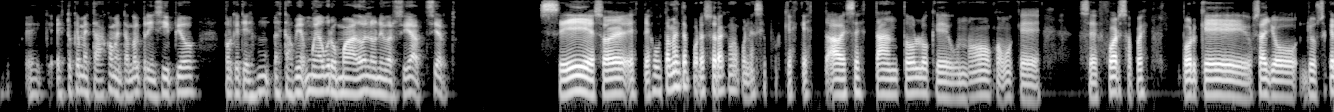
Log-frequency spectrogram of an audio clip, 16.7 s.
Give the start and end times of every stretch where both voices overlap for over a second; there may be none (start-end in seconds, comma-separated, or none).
none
